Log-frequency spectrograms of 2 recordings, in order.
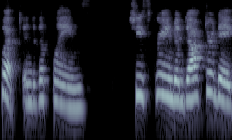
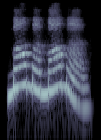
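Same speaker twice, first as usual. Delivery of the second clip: calling out louder, higher; more loudly; 6 semitones higher, 3 dB louder than usual. A narrator's reading. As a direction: call out for her mother. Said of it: "then more loudly".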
